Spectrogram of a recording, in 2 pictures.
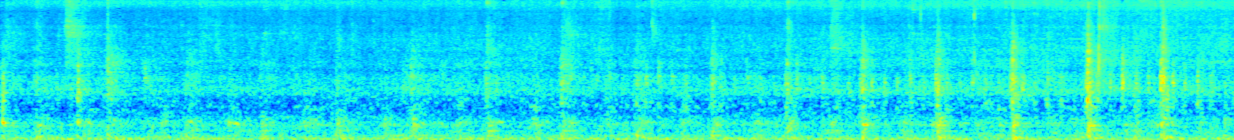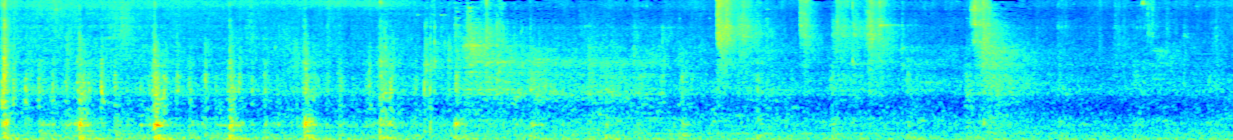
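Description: Escalator running: a steady mechanical rumble with a rapid clatter of the steps. The clatter is thickest in the middle and eases off in the last third into a more even hall noise.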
